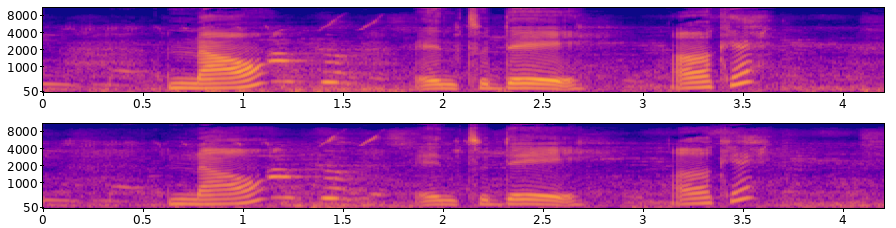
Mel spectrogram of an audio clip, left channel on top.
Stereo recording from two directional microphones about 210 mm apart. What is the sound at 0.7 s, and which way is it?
A woman's voice, 10° left (ahead or behind).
